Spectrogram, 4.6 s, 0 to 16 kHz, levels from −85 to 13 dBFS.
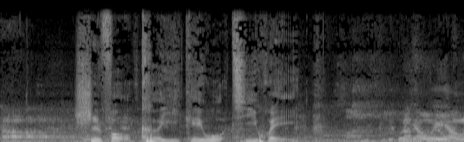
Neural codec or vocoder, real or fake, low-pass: none; real; 14.4 kHz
